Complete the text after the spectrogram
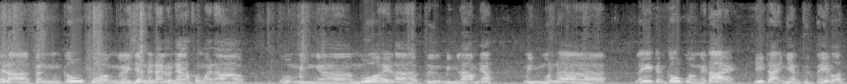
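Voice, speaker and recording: A man with a high pitch speaks fairly slowly, with long, frequent pauses. His pitch variation is ordinary, and light background noise can be heard. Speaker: vlogger. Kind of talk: casual vlog chat. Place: home room. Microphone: phone near.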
